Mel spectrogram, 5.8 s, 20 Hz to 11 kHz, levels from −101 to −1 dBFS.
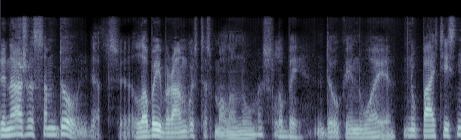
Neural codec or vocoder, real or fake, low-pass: codec, 16 kHz, 0.5 kbps, X-Codec, WavLM features, trained on Multilingual LibriSpeech; fake; 7.2 kHz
